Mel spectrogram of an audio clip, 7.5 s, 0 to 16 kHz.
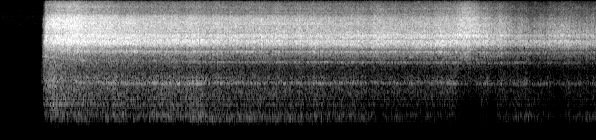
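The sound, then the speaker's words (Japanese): Slow, controlled breathing during a paced exercise, a long, steady airy hiss of breath that starts abruptly and holds for several seconds, easing slightly near the end. “5秒吸って5秒吐く。”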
